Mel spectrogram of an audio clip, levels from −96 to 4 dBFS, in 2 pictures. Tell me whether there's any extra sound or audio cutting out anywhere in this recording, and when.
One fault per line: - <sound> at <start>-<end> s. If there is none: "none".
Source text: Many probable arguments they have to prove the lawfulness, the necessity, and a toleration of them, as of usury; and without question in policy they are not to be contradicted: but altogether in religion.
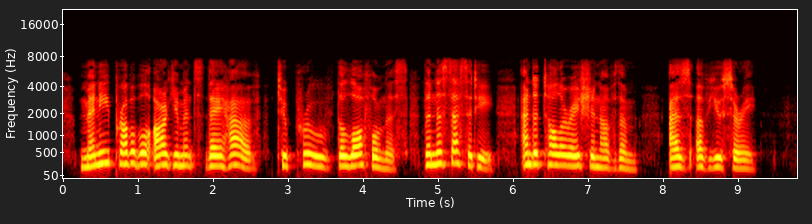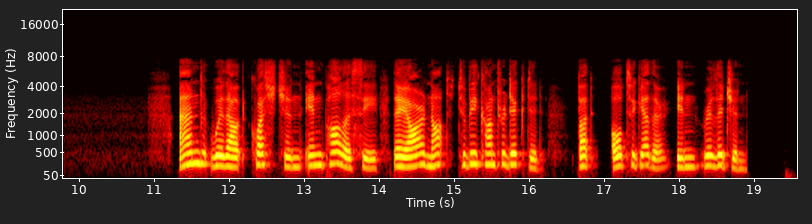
none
